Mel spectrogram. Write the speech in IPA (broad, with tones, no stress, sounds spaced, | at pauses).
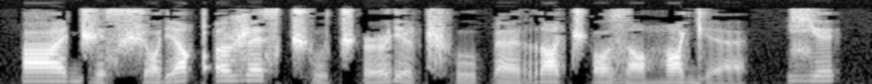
ʕ æ˧ d͡ʒ ɪ˨ s ʃ ɔ˨ ɾʲ æ˦ qʼ u˦ ʐ ɛ˦ s t͡ʃʼ u˨ t͡ʃʼ ə˞˨˦ ɾʲ ɛ˨ ʈ͡ʂʰ u˧ ɓ æ˨ r ɑ˦ t͡ʃʼ ɔ˧ z ɑ˨ ɦ ɑ˦ ɡʲ æ˨ | ʑ ɪ˦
